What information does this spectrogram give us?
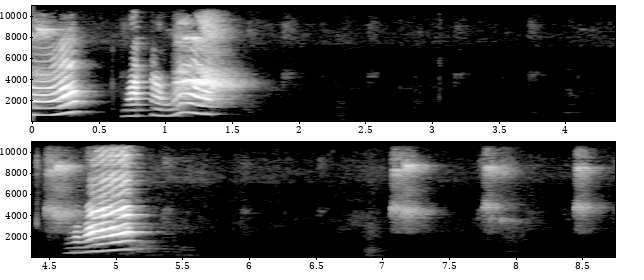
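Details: Talking pet rose-ringed parakeet: a quick burst of three or four raspy, wavering speech-like syllables, a silence, then one longer rising-and-falling syllable, followed by a few faint high clicks.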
